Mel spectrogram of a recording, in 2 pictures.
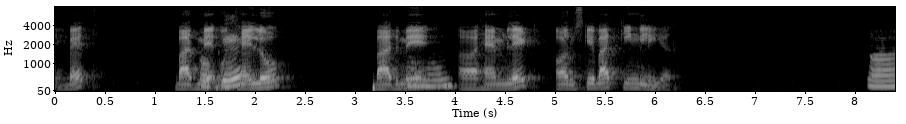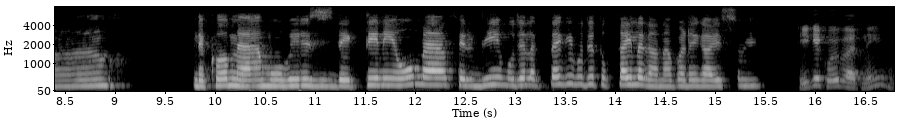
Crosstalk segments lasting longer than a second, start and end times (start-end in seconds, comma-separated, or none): none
